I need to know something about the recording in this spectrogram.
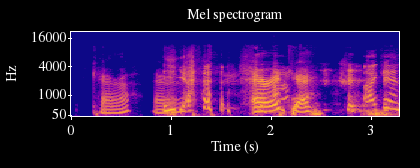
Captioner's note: laughter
